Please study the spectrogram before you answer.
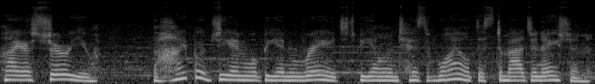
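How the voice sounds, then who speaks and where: A woman's voice: medium pitch, a little slow, a little mellow, natural voice. A woman playing a resolute celestial fire warrior in a fantasy game, speaking in a grave, formal, declamatory way. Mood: confident. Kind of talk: scripted fantasy game voice acting. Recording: music and rain behind the voice. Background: music, rain.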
